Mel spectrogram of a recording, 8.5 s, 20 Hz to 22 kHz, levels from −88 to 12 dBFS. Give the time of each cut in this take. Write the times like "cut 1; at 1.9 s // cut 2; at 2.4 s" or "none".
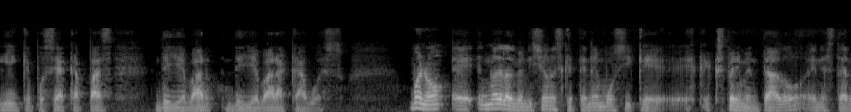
none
